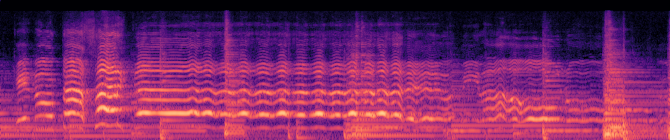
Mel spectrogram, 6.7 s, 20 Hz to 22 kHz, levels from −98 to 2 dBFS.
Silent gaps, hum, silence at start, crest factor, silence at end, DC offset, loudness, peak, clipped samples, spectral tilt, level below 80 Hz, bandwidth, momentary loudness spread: none; none; 0 s; 16 dB; 0 s; under 0.1%; -19 LUFS; -4 dBFS; under 0.1%; -4.5 dB/octave; -48 dBFS; 12.5 kHz; 13 LU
